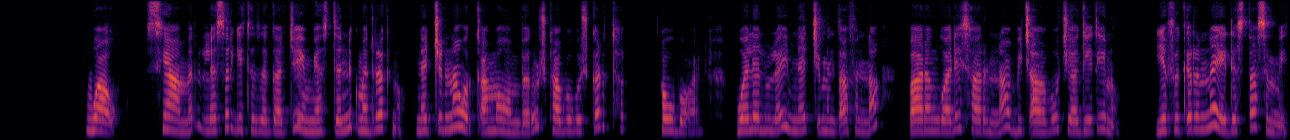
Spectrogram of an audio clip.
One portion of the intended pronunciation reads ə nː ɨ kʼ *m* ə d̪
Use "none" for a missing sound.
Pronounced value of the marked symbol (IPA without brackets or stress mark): m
